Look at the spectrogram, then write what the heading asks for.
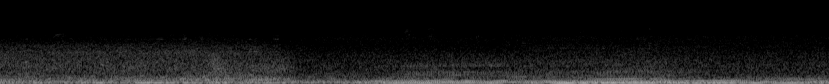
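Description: Sydney Trains Waratah electric train approaching the platform, a low rumble and hum with several tones that shift slightly in pitch, over a general vehicle rumble.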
